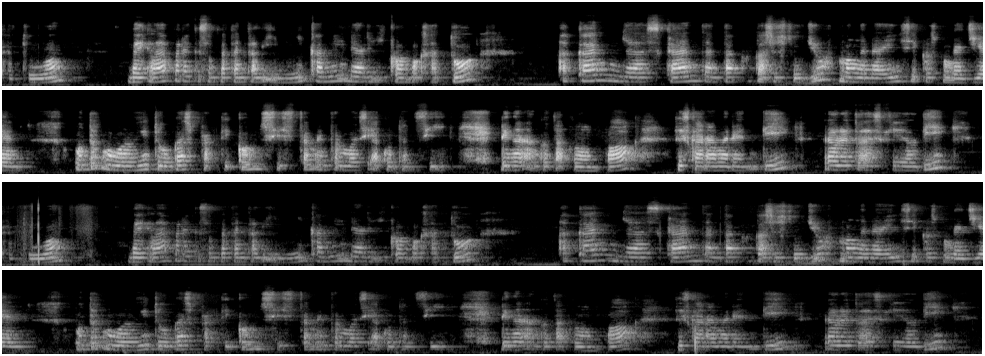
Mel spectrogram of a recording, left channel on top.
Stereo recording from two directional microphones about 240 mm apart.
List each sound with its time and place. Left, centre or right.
1.3 s a woman's voice: left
